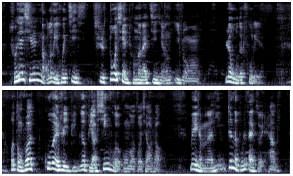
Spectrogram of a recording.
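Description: A somewhat breathy man's voice, medium in pitch and dark and mellow in tone, at a fairly quick pace with very wide pitch swings. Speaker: sales coaching podcast host. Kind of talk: instructional monologue. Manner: casual with many fillers.

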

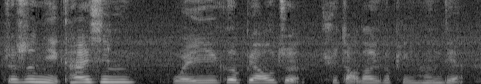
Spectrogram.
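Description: At a moderate pace, the voice comes across dark and mellow in tone and somewhat breathy. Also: woman. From China. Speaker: podcast host. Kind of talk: casual chat.

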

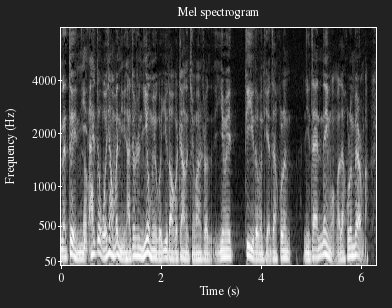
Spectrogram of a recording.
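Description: A man's very deep, low voice at a very fast pace, lively in intonation, with music in the background. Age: 20s. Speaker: live-stream radio host. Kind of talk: casual interview chat. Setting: live stream audio room.

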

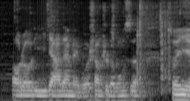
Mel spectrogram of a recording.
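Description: There is noticeable background noise as a man speaks with a fairly low pitch. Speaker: data scientist, podcast co-host. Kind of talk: casual chat, sharing experience.

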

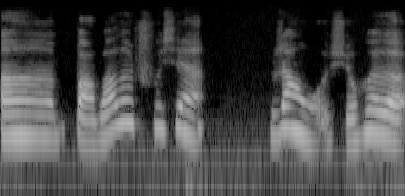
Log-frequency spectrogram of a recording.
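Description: A woman's dark, mellow tone at a very slow pace. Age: 20s. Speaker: young mother, social media creator. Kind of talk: interview.

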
